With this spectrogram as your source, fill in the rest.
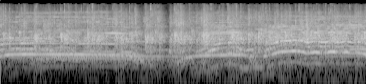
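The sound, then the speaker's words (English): Audience applause greets a comedian, a full, steady roar of clapping lasting nearly four seconds, with cheering voices mixed into the crowd. “Everybody give it up for Just Saying with Justin Martindale.”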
